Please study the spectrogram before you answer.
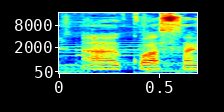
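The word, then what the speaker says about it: croissant: तो ये मैं क्वासा लेके आई थी। वैसे तो इसको क्रोसेंट कहते हैं शायद लिखने में, लेकिन शायद प्रोनाउंस जो है ना वो थोड़ा सा डिफरेंट करते हैं। क्वासा कहते हैं इसको।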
